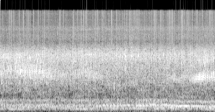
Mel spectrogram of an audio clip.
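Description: Steady low drone of a sowangan kite hummer, a ribbon strung on a bow that vibrates in the wind, growing a little louder near the end.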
